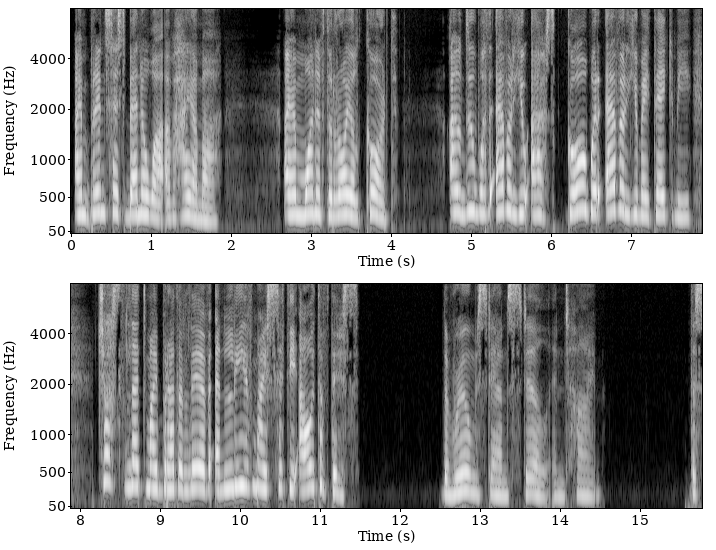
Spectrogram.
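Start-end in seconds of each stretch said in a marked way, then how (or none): 0.1-11.5 high, insistent plea; urgent pleading. A narrator's reading. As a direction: bargain desperately in a raised pitch. Princess pleads for brother's life.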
